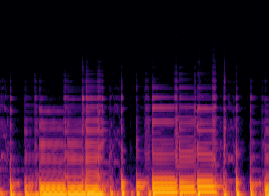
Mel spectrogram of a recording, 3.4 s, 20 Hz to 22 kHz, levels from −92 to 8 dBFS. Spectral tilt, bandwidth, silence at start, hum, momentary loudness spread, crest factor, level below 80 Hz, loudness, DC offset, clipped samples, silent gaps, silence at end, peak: -13 dB/octave; 3 kHz; 0 s; none; 9 LU; 14 dB; -18 dBFS; -15 LUFS; under 0.1%; under 0.1%; none; 0 s; 0 dBFS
